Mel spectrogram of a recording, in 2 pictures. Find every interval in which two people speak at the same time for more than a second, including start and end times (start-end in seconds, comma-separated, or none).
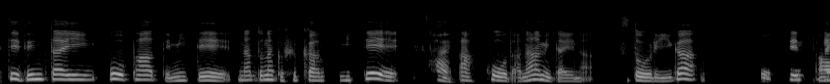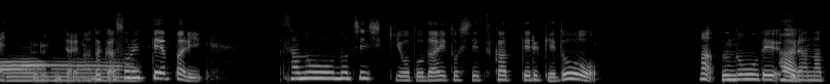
8.2-9.7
